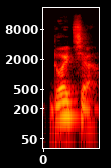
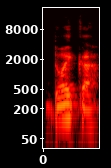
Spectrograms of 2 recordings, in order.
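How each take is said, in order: First: The word ends with a soft 'cheh' sound. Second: The word ends with a hard 'ka' sound. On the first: The speaker calls it right. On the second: The speaker calls it wrong.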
